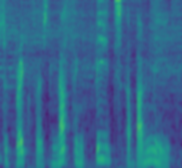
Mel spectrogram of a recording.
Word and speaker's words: bánh mì: The only downside, it's one of the most mispronounced Vietnamese words by foreigners. Bánh mì, bánh mì, bánh mì. And I don't like that they say bang me.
